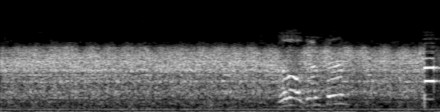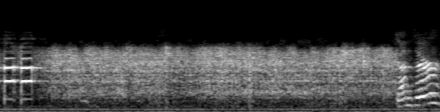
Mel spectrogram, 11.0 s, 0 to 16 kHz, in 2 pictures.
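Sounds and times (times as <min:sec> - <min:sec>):
continuous static: 0:00.0 - 0:10.9
telephone line noise hiss: 0:00.0 - 0:10.9
short electronic beeps on a phone line: 0:05.3 - 0:06.1
speech: 0:10.6 - 0:10.9.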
